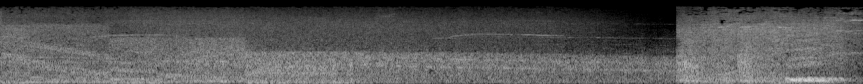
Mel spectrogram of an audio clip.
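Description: Produced intro sound effects: a falling whoosh fades out in the first second over a steady, dense noise bed, then a sudden loud hit comes near the end.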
